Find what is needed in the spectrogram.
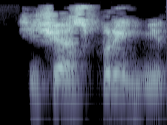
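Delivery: ordinary delivery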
